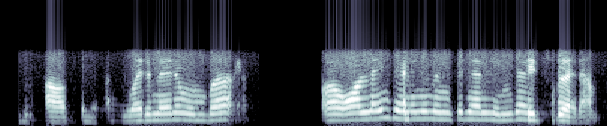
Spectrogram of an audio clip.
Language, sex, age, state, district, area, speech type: Malayalam, female, 30-45, Kerala, Idukki, rural, conversation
